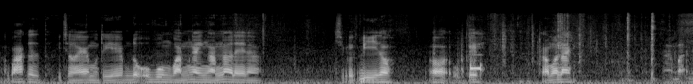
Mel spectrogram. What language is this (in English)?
Vietnamese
